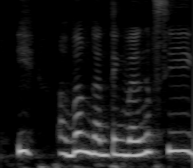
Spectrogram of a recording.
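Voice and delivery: high, slow, flirty, teasing catcall.

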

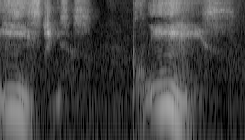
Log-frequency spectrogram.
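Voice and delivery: mock begging tone full of desperation. Acting out an official finding Jesus: imitating desperate begging. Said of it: "begging and pleading with desperation".

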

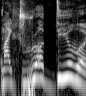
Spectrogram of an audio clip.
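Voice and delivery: mock deep, low masculine voice. Repeating the other speaker's words, imitating a deep masculine voice. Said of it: "Your voice dropped down octaves".

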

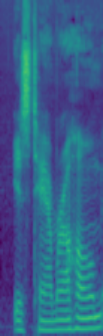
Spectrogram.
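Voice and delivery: put-on whisper. Retelling what a friend does at sound check: imitating a whisper. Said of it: "he whispers".

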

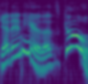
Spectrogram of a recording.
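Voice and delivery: shrill, high-pitched, challenging yell. Retelling how a man hit by a ball was ready to fight, imitating someone yelling. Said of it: "He just kept yelling".

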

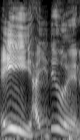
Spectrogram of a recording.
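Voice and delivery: happy, dancy, high-pitched and loud. Mocking a pretended happy front: happy, dancy Ellen DeGeneres impression. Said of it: "a happy, dancy".

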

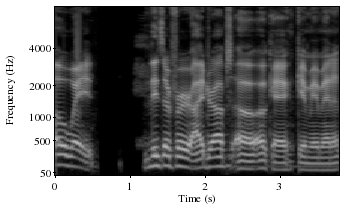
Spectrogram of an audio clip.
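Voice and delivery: excitement sinking into a deflated, crestfallen letdown. Retelling a game character learning the frogs are for eye drops: imitating a deflated character. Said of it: "his whole mood just drops".

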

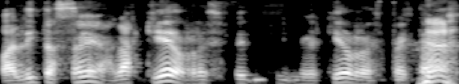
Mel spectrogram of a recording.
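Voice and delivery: put-on gruff anime villain voice. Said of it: "o la voz de Piccolo diciendo".

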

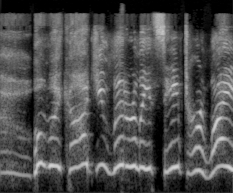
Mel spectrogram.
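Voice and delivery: mock very high, very loud freaked-out outburst. Retelling how a girl's friends reacted after he grabbed the web, retelling friends freaking out. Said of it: "all of her friends sitting with her freak out".

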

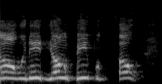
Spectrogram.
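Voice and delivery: bad put-on voice, pitched very high. Mocking politicians who call for young voters: Barack Obama impression. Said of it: "I don't do a very good Obama impression".

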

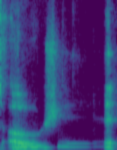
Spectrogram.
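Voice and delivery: very slow, slow-motion delivery with stretched-out words. Player voices Lynn turning toward Bryn, saying it in slow motion. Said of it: "in slow-mo".

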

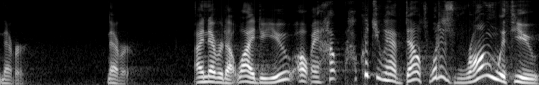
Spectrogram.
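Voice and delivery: pretend stern seriousness. Acting out a joking reply to someone who asks about doubt: mock serious answer. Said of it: "look really serious".

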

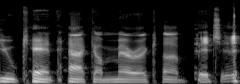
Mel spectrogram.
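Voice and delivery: put-on passionate speechmaking. Retelling a movie hero's speech: imitating an impassioned speech. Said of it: "Goes into this impassioned speech".

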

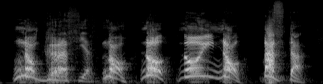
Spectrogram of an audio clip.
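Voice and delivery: loud, high-pitched shouting. In a drama scene, a character shouting until told the neighbors can hear. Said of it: "No grites así".

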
